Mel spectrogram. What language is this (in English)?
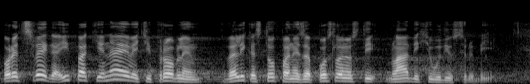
Serbian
